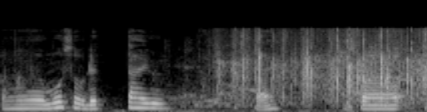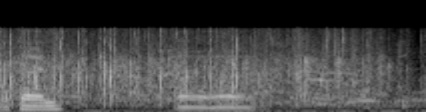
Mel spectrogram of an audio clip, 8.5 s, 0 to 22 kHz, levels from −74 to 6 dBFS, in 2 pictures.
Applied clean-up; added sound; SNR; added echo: none; Applause; 2 dB; none.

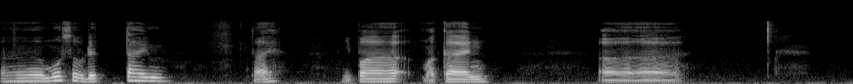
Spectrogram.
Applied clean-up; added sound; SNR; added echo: none; none; none; none.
